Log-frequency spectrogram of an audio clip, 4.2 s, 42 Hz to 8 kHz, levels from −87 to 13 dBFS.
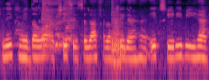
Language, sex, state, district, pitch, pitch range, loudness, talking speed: Hindi, female, Bihar, West Champaran, 190 Hz, 185-200 Hz, -14 LUFS, 215 wpm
